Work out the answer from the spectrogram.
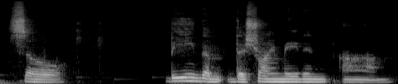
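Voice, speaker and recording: Guy doing game commentary, mid-range voice, thinking out loud and explaining, bit of music behind. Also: medium pitch, drawn-out words. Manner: musing, tentative, explanatory. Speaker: gaming commentator. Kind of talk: unscripted video commentary on a game trailer. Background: faint music.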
